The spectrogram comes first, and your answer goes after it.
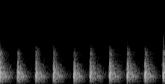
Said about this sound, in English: knock on Morris's door.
